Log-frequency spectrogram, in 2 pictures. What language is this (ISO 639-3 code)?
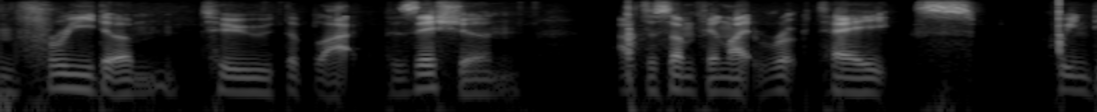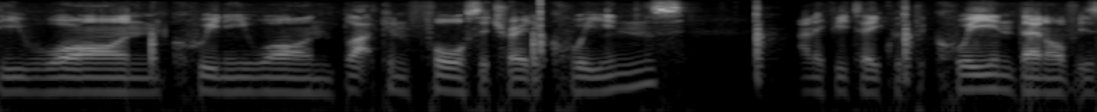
eng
